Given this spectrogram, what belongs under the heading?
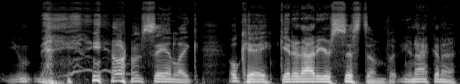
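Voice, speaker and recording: A middle-aged man chatting casually on a podcast, telling stories in a rambling, animated way with repeats and chuckles. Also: mid-range voice, moderate pace, vocal fry, dry recording, clean studio sound, faint music behind. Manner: animated storyteller, chuckles often, repeats himself. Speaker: podcast host, veteran tabletop gamer.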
